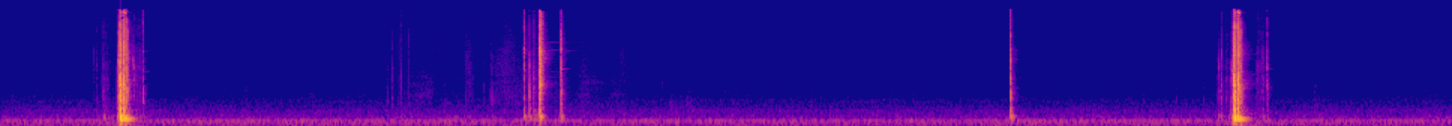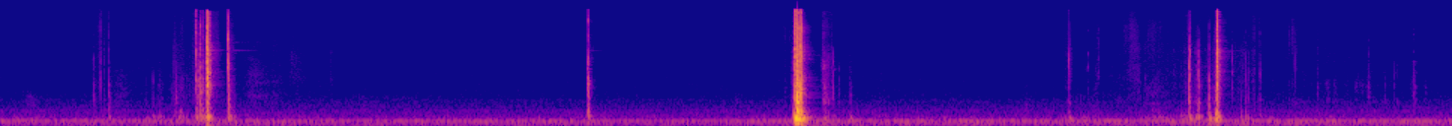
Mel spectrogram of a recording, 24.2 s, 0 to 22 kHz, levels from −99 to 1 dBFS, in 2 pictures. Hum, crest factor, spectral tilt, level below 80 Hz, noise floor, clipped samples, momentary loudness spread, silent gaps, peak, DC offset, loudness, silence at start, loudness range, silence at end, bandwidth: none; 32 dB; -4 dB/octave; -56 dBFS; -63 dBFS; under 0.1%; 31 LU; none; 0 dBFS; under 0.1%; -22 LUFS; 0.95 s; 24 LU; 1.95 s; 16 kHz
